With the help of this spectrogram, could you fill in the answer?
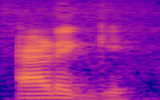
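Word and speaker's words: elg: phone another bobcat well in Norway we call a moose arigi it's written e-l-g but uh you know pronounced norwegianly embrace the hurdy gurdy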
